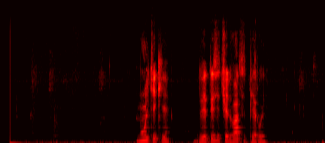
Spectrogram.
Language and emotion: Russian, neutral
